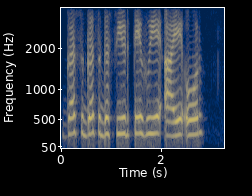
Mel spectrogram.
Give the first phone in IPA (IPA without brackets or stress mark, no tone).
ɡ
